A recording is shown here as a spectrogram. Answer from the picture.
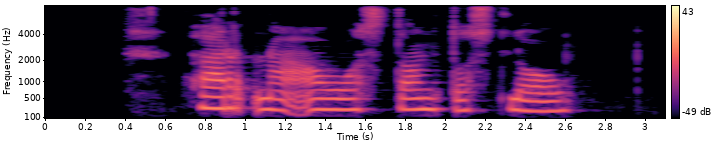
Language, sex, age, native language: Icelandic, female, 8, Icelandic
